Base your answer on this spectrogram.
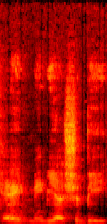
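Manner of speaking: ordinary talk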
